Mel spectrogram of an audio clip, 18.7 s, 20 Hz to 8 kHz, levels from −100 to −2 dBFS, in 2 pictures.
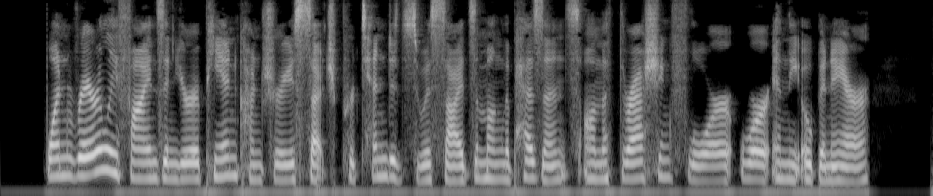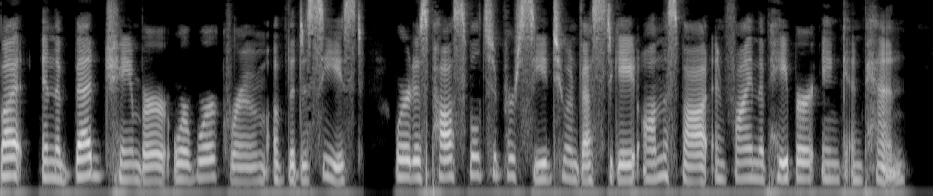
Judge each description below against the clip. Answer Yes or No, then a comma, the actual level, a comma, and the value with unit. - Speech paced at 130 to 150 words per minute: No, average, 160 wpm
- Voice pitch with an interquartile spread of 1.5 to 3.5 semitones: Yes, average, 2.9 semitones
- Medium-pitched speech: No, high, 200 Hz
